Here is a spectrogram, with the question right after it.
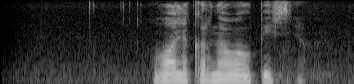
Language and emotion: Russian, neutral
